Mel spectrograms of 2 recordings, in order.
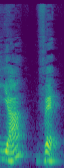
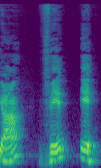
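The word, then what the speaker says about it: יהוה: V e o H não tem som. E a gente coloca aí duas vogais, então fica Yahvé, né? Yahvé. O primeiro H é mudo, o segundo H é mudo, então fica como se fosse Yahvé-E, Yahvé, com acento agudo no final, Yahvé.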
